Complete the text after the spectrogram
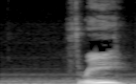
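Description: A man speaks a short word up close to the microphone.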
